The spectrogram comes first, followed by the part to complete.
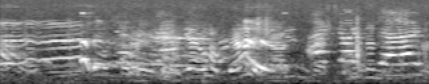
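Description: Toddlers' high-pitched voices: drawn-out whining, crying sounds that glide up and down, with a few short clicks near the end.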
